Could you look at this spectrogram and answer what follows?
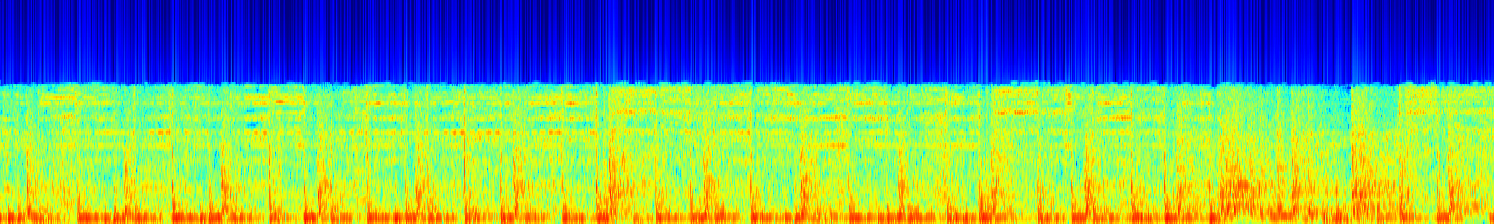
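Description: Live rock drumming: a drum kit played fast and loud with dense bass drum and snare hits, over a steady low bass tone that drops away briefly near the end. The top end is dull and cut off, as from an amateur recording.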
